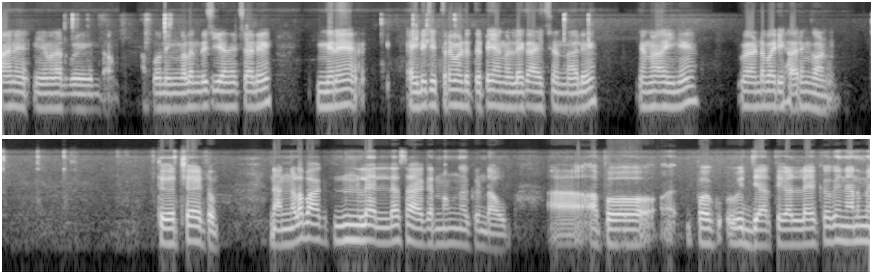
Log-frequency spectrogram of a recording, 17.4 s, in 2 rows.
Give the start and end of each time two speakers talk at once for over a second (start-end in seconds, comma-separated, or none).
none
